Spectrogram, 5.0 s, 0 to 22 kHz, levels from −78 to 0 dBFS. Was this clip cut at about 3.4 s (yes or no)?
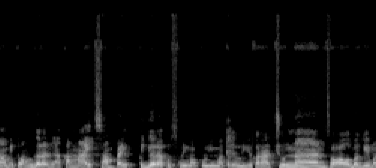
yes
